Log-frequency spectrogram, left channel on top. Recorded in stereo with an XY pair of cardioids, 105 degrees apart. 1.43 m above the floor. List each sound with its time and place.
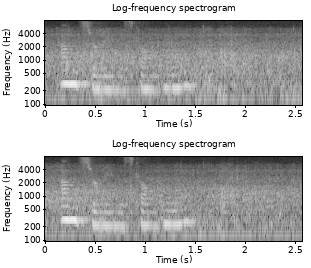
0.1 s a woman speaking: 20° right, 2 m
